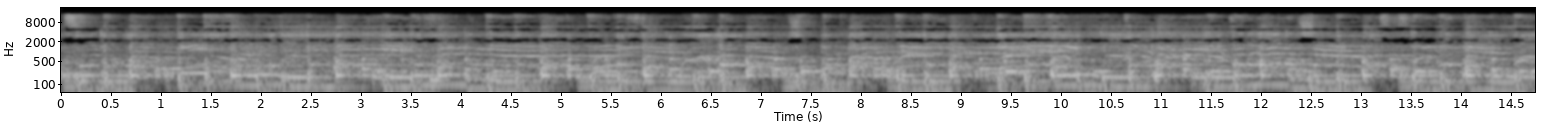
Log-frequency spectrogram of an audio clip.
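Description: Rock band playing live: a woman singing lead over electric guitars, bass, drums and keyboards.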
